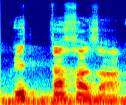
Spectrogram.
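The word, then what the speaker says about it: اتخذ: Okay, these two are pronounced together as a ta with a shadda in this bab. This is a specialty. So it becomes ittakhaza.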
